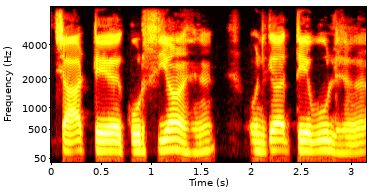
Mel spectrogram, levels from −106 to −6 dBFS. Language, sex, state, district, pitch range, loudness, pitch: Hindi, male, Bihar, Saharsa, 135-150 Hz, -16 LUFS, 140 Hz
